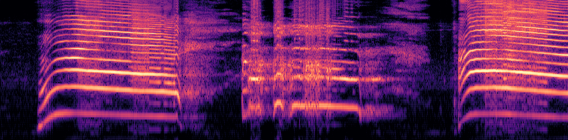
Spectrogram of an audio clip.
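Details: Chicken on a large poultry farm in Pakistan gives a long, steady, ringing crow. A harsher, broken call follows, then another sustained crow at the same pitch.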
